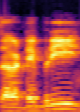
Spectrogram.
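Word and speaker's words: debris: उससे वो भर गया तो अपने पास देवरी जो शब्द है इसमें एस को प्रोनाउंस नहीं कर रहे हैं मलबा होता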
